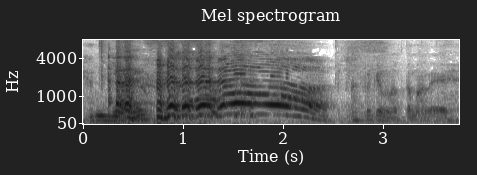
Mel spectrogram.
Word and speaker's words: tamal: Oh, I freaking love tamale. How do you pronounce it, tamale or tamale? Tamal. Tamal. Tu tamale.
